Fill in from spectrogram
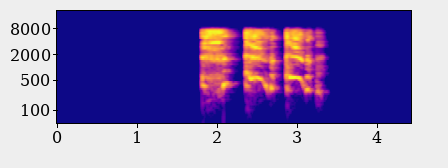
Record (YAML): cough_length: 4.4 s
cough_amplitude: 31834
cough_signal_mean_std_ratio: 0.41
survey_phase: alpha (2021-03-01 to 2021-08-12)
age: 65+
gender: Female
wearing_mask: 'No'
symptom_cough_any: true
symptom_fatigue: true
symptom_headache: true
smoker_status: Ex-smoker
respiratory_condition_asthma: true
respiratory_condition_other: false
recruitment_source: Test and Trace
submission_delay: 2 days
covid_test_result: Positive
covid_test_method: RT-qPCR
covid_ct_value: 21.9
covid_ct_gene: ORF1ab gene
covid_ct_mean: 22.8
covid_viral_load: 32000 copies/ml
covid_viral_load_category: Low viral load (10K-1M copies/ml)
